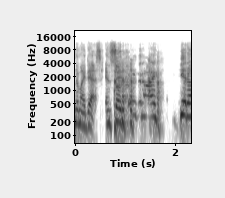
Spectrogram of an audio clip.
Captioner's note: laughing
